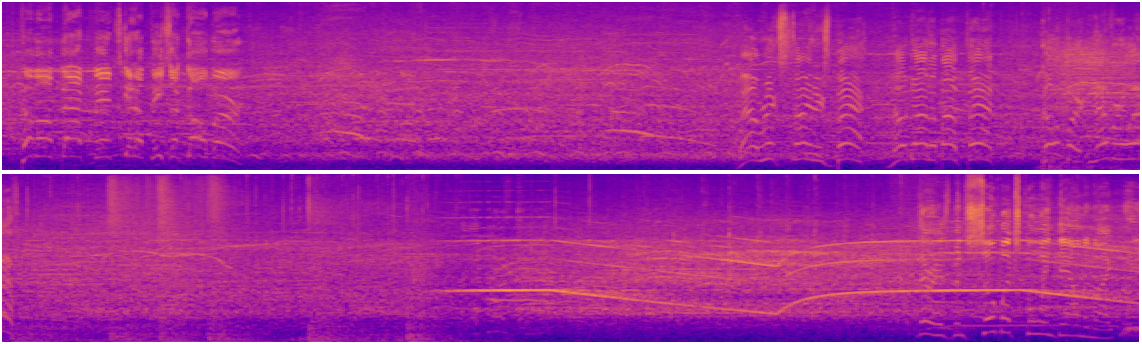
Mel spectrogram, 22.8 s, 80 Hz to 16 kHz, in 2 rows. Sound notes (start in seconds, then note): 3.5 crowd barking; 12.5 dramatic music; 15.4 siren wailing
